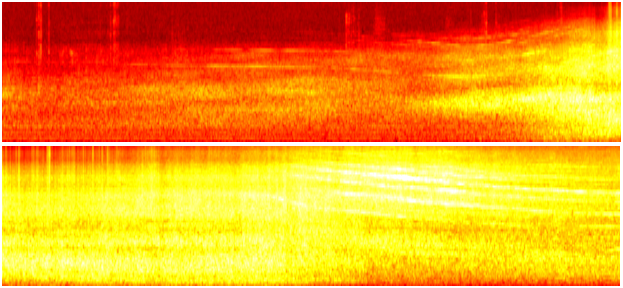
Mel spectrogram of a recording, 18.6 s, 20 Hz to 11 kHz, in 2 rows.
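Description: Boeing 727's three JT8D turbofan engines: a distant jet hum on approach, swelling about six seconds in to a loud roar as the jet lands and rolls out. Near the end several high whines slide down in pitch.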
